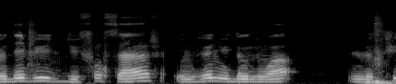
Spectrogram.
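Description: Bluetooth LC3 compression runs throughout the speech and is plainly audible, likely from LE Audio transport. The coder discards much of the upper spectrum and substitutes shaped noise, which gives consonants and vowels a grainy, breathy edge, consistent with a 10 ms frame size and a bitrate near 48 kbps.

Lost LE Audio frames occur at 0.89 s, just after "début du", and again from 2.39 to 2.41 s, after "une venue". Each gap fits one missing 10 ms frame. The decoder patches it by reusing the previous spectrum with scrambled phase, so each brief spot turns into a short noisy smear.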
